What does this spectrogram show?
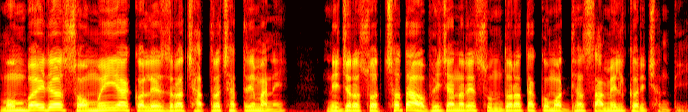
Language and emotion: Odia, neutral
